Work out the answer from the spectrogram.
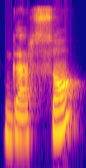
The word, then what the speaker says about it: garçon: The major function is to convert the k sound to the soft s sound of c. So, here, it will be pronounced as garçon.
